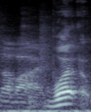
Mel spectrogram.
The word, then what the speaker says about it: Navi: Not a Navi. It's pronounced Navi.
